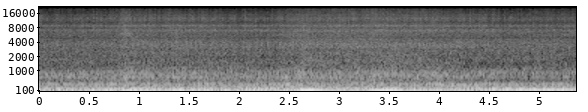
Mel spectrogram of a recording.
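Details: Corvette revived after sitting for years, switched over to electric; low, even burble at idle with a couple of light blips, no stumble or miss: running smoothly, normal idle.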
